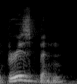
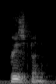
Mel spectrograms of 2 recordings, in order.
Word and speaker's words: Brisbane: And then Brisbane is Brisbane, even though it's spelled Brisbane. But if it was really Brisbane, there'd be an I in there. So we just say Brisbane. Again, it's with the bun.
